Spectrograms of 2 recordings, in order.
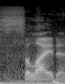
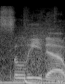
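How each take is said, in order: First: The name is said in an English-sounding way. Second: The name is said in a Spanish-sounding way. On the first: This is how the locals say it. The speaker calls it right. "the Coloradoans say Salida" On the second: This is how an outsider would guess it. The speaker calls it wrong. "not Salida, which I thought the pronunciation because it was Spanish"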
